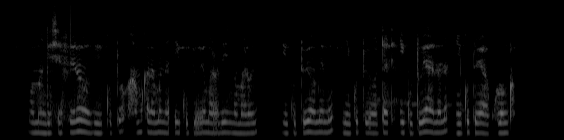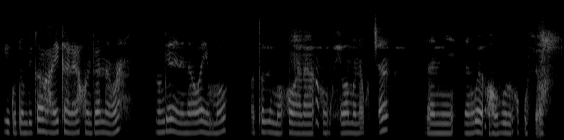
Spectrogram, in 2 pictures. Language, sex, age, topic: Oshiwambo, female, 18-24, finance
